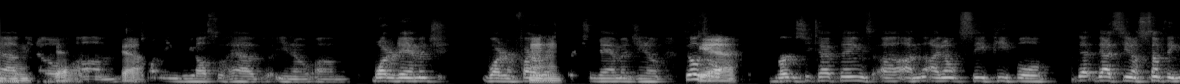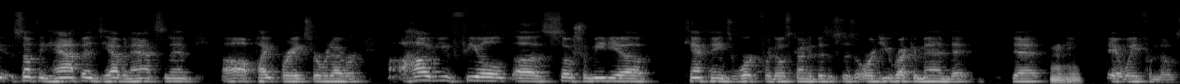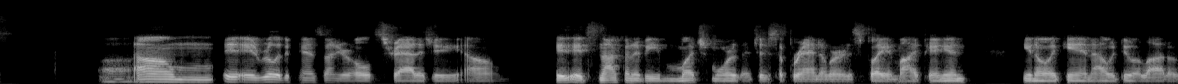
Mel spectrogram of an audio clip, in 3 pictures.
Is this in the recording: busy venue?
no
